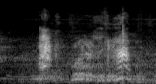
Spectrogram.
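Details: Rhodesian Ridgeback puppies giving two sharp, high-pitched yips, the second louder, with a softer murmur of puppy noise between them.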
